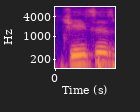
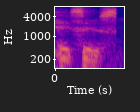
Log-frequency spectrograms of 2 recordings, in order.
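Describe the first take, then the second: First: The name is said with regular English pronunciation. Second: The name is said with its native pronunciation. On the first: "in regular English pronunciation it's Jesus" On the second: "its native pronunciation it's supposed to be Jesus"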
